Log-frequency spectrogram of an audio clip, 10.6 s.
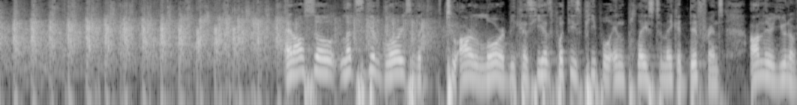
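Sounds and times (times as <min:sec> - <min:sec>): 
audience applause: 0:00.0 - 0:06.1
speech: 0:03.8 - 0:10.6.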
